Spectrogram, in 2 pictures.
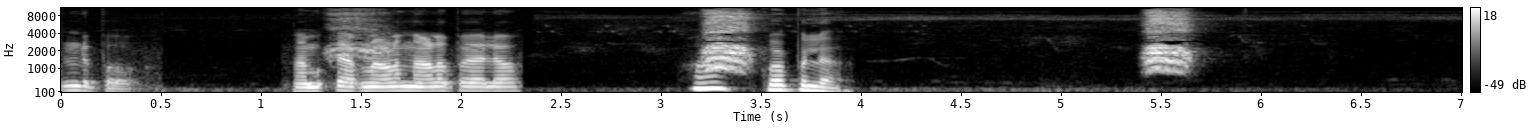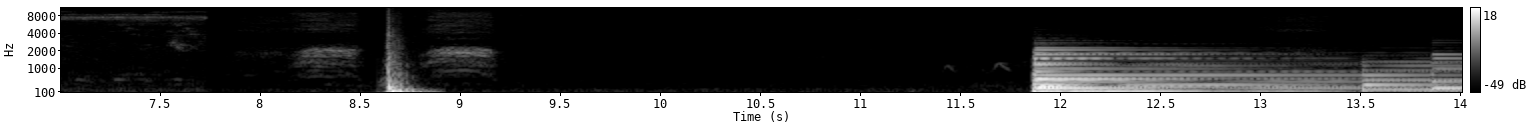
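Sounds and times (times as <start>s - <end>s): crow cawing: 1.3s - 1.7s, 3.2s - 3.6s, 5.4s - 5.8s, 7.8s - 9.3s
car door slamming: 8.6s - 8.9s.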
